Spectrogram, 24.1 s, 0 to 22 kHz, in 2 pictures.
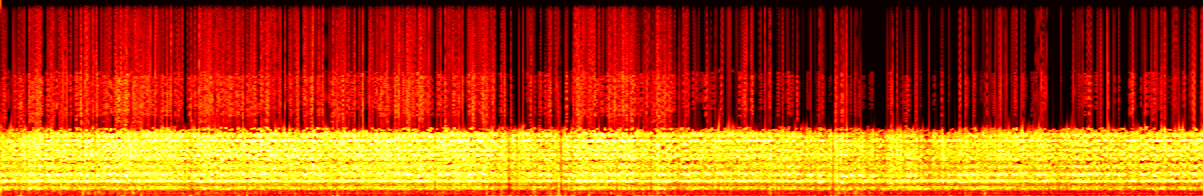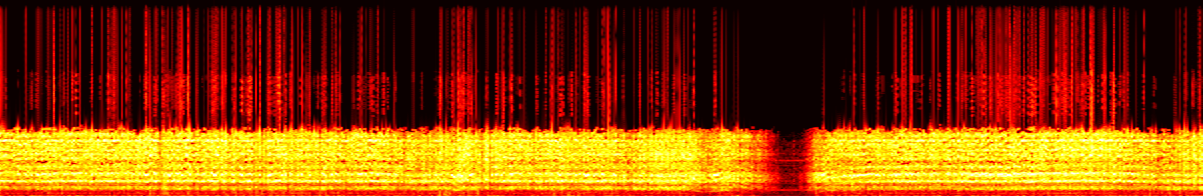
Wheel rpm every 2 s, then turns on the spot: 230, 230, 230, 230, 230, 230, 230, 230, 230, 200, 160, 220.
none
